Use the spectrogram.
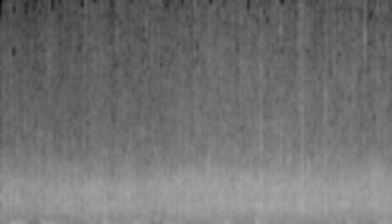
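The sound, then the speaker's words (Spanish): Steady applause from a group of people, a dense, continuous patter of clapping hands that holds at an even loudness throughout, with no voices standing out. “Me levanto y te aplaudo compañera, quiero ser tu amiga.”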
